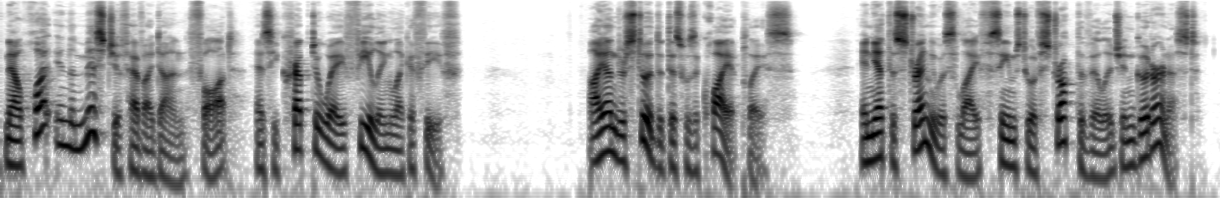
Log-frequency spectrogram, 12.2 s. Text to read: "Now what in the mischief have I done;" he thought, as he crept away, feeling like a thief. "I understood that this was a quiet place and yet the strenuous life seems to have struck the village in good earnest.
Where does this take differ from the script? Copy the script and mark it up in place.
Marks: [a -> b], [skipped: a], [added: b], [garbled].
"Now what in the mischief have I done;" [skipped: he] thought, as he crept away, feeling like a thief. "I understood that this was a quiet place and yet the strenuous life seems to have struck the village in good earnest.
